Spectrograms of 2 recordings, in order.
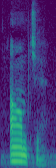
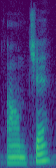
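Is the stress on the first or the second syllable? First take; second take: first; second. First: The stress falls on the first syllable, 'arm'. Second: The stress falls on the second syllable, 'chair'. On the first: This is the American way of saying it. "An American would put the stresses in a completely different place" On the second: This is the British English way of saying it. "In English, that's where we put the stress in these particular words"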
